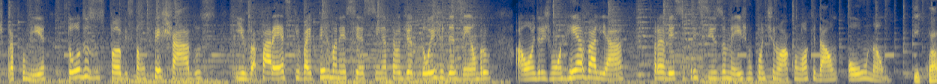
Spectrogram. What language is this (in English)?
Portuguese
